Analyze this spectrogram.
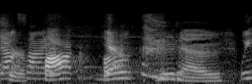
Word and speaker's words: Foch: Okay, we are at 925 Foch Street. Foch, okay. Yes, I wasn't right sure. Outside Foch, Foch, yeah.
